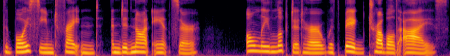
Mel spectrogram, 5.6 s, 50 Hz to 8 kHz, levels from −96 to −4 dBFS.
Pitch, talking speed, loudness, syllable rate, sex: 195 Hz, 170 wpm, -20 LUFS, 4.8 syllables/s, female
